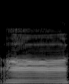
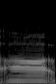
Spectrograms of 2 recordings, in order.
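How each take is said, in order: First: The vowel is drawn out longer. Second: The vowel is held only briefly. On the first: "the second one that I pronounced being longer" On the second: "a shorter vowel"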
